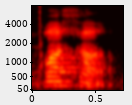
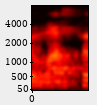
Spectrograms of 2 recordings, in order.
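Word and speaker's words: Wasser: वासा अच्छा ये वास इसको वास नहीं कहना जब इसको प्रोनाउंस करते हैं वासा वासा वाटर वासा वासा वाटर ठीक है वासा नहीं मैं इसलिए कह रहा हूं कि जर्मन वाले इसको वासा उसे वासर नहीं कहते ठीक हैसा वासा वाटर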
